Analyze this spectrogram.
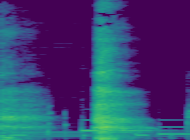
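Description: A loud, exaggerated gasping breath swells in the middle, with breathy sighs before and after, delivered theatrically in an attempt to be dramatic, with no talking.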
